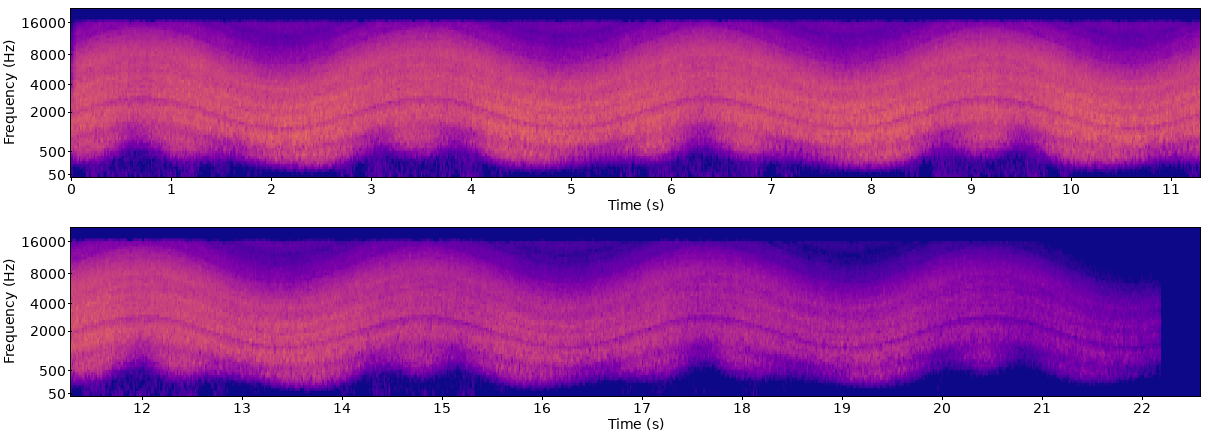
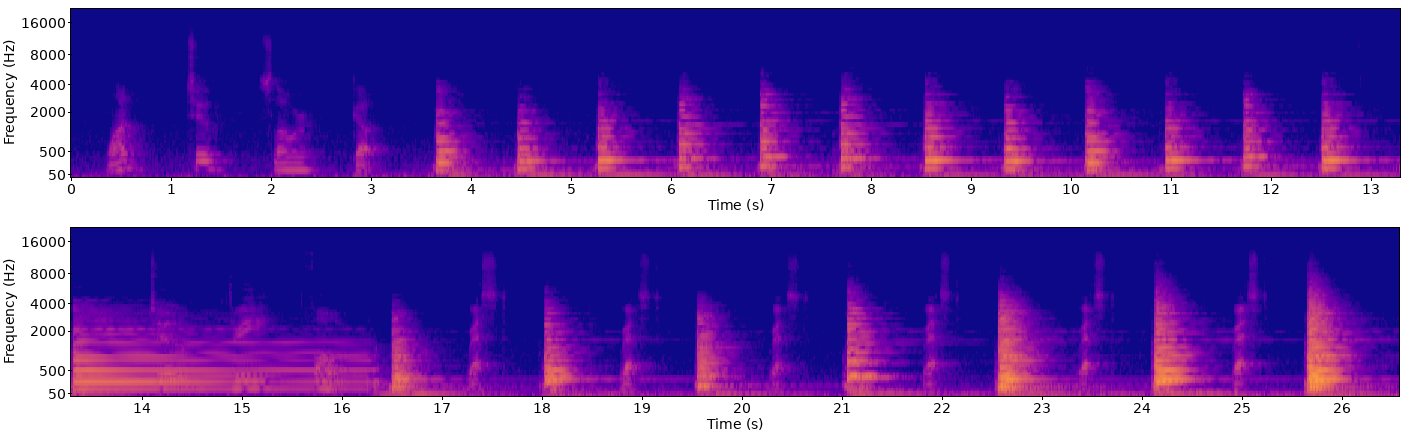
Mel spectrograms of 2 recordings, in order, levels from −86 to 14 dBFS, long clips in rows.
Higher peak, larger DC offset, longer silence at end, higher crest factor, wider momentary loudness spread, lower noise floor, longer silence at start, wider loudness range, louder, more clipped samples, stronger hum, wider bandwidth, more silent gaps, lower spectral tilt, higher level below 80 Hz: second, -10 dBFS vs -2 dBFS; neither; first, 1 s vs 0.4 s; second, 16 dB vs 28 dB; second, 16 LU vs 27 LU; second, -53 dBFS vs -61 dBFS; second, 0 s vs 0.4 s; about the same, 15 LU vs 13 LU; first, -22 LUFS vs -27 LUFS; neither; neither; first, 16.5 kHz vs 7.2 kHz; neither; second, 5 dB/octave vs -8 dB/octave; second, -86 dBFS vs -52 dBFS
